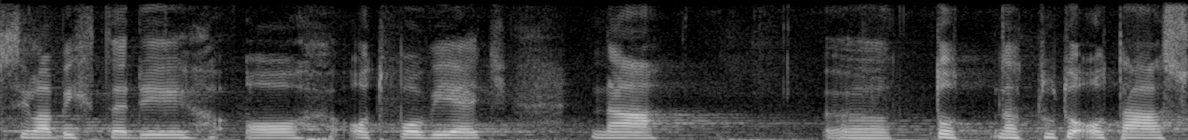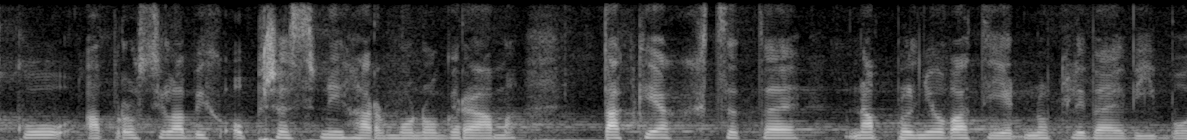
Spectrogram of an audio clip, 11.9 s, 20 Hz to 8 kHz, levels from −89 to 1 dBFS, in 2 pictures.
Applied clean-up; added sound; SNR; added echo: none; none; none; none.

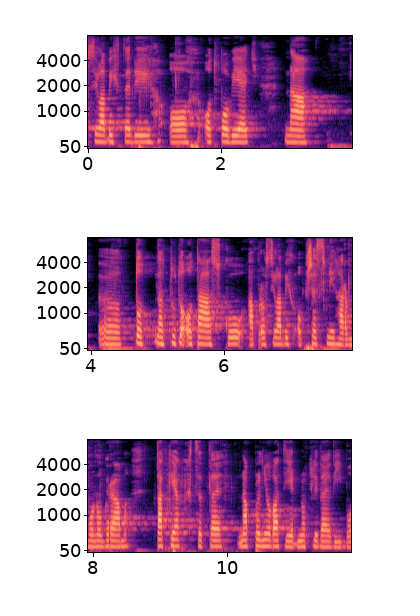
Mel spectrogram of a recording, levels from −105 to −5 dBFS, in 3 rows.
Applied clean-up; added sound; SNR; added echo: classical method log-MMSE.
